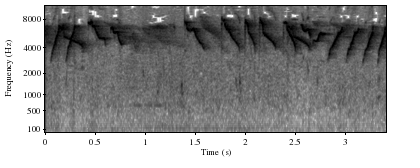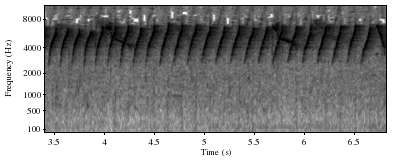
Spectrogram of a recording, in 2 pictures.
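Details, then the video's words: Night singing of a white-eye, played as therapy to make birds sing: it opens with scattered twittering chirps and a short lull, then settles into a fast, regular chain of high down-slurred whistled notes. "Terapi Pleci Malam Hari Bikin Gacor seketika!!!"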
